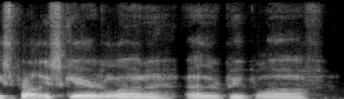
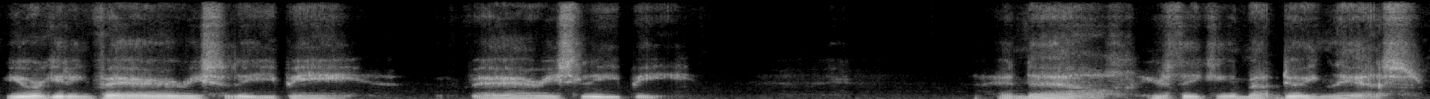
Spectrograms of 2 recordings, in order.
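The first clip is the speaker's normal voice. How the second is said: slow, drawn-out hypnotist patter; 2 semitones lower, slower than usual. Pretend. Streamer playing at hypnotizing the viewers, slow hypnotist voice. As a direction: lull them like a stage hypnotist, slowly. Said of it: "You hypnotize us".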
